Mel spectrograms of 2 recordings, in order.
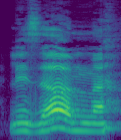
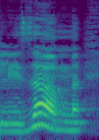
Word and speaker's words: les hommes: that when I say les hommes, you actually hear a z sound. The final S of les is pronounced here because the noun following les starts with a vowel sound.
